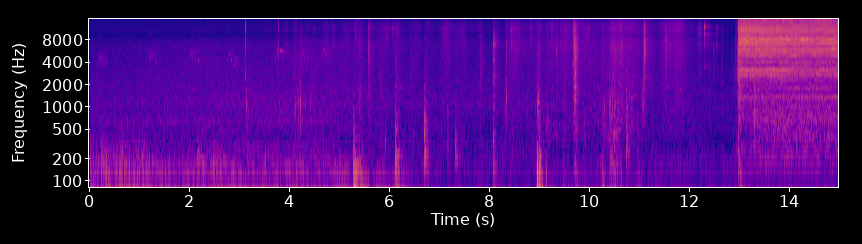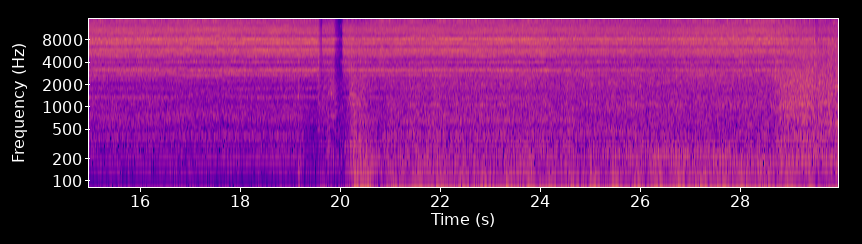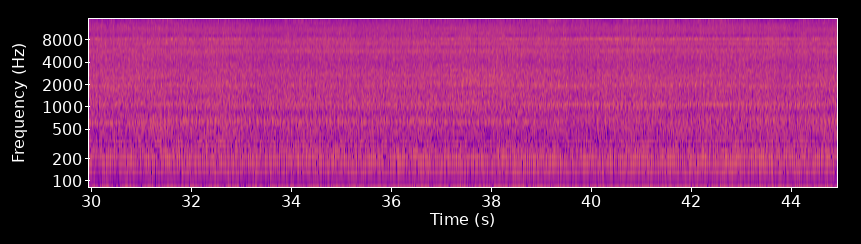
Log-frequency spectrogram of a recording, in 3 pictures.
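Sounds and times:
starter motor whirring: 12.9s - 44.9s
diesel engine idling: 19.6s - 44.9s.

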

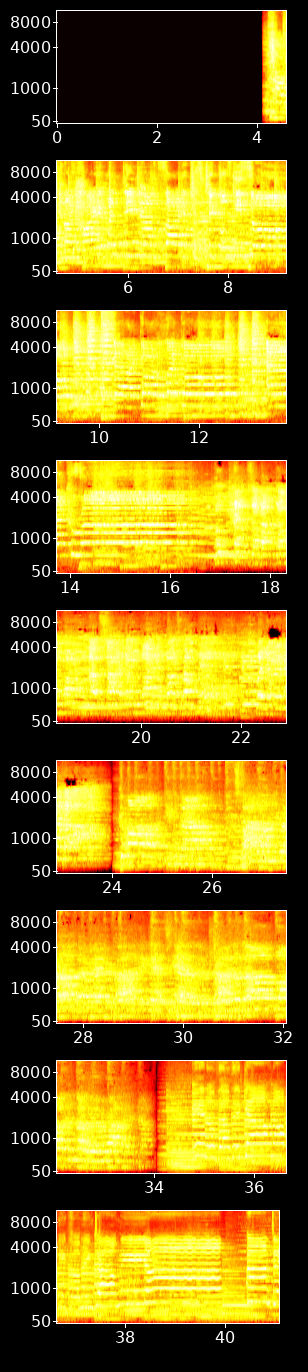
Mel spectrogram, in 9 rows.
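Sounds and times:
stage musical singing with accompaniment: 4.2s - 34.0s.

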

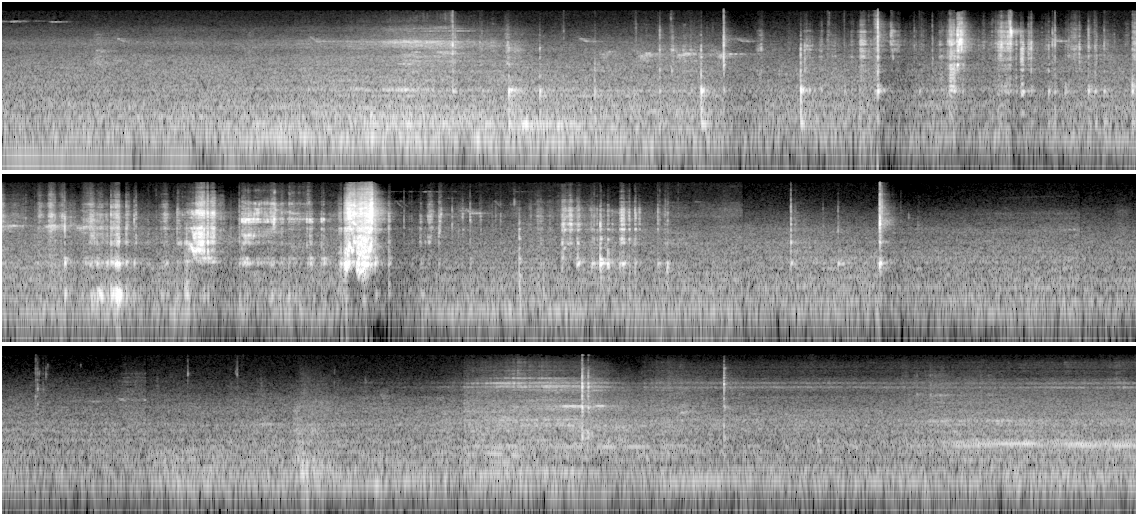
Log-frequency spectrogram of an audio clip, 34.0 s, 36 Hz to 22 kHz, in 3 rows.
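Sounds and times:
plastic cup rustling and crackling: 4.5s - 18.1s.

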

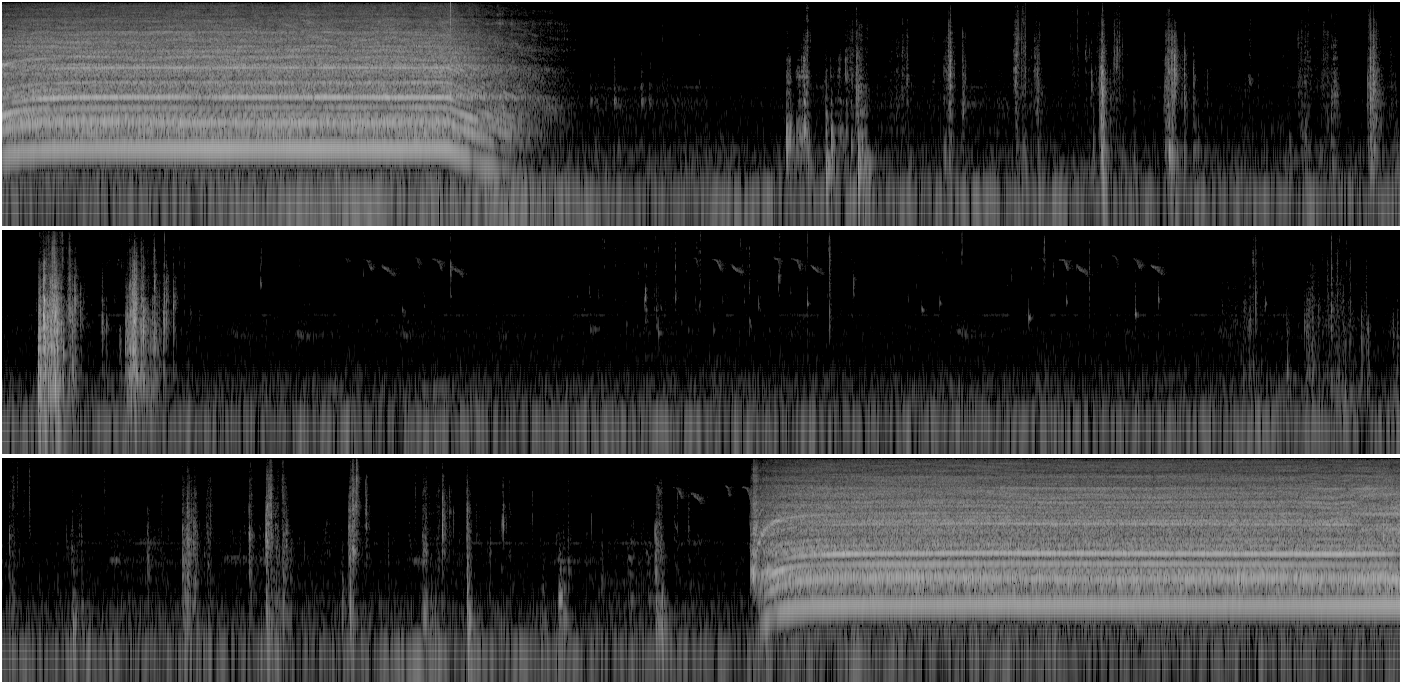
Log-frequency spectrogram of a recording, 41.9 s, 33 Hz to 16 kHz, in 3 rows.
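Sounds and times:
electric hand mixer whine: 0.0s - 5.7s, 35.4s - 41.9s
bird chirping: 17.3s - 20.0s, 20.9s - 22.7s, 23.9s - 26.0s, 34.2s - 35.5s.

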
